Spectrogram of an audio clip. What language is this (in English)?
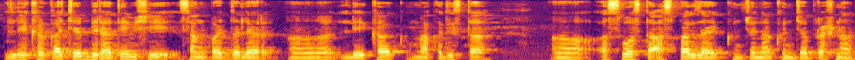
Konkani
